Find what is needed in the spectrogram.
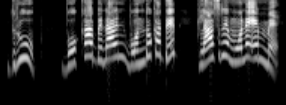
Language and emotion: Santali, angry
